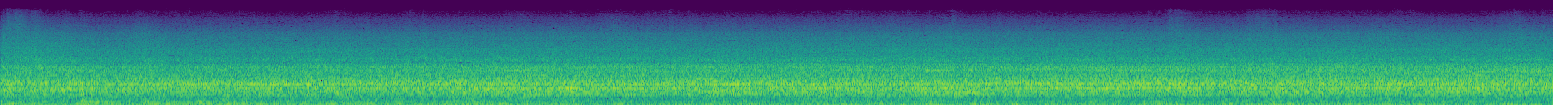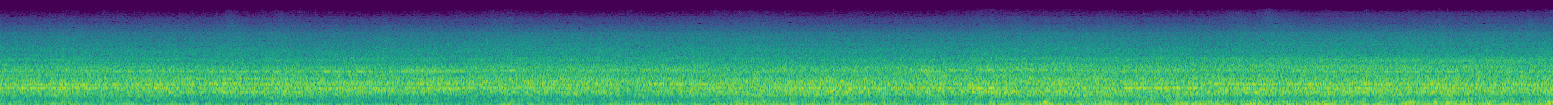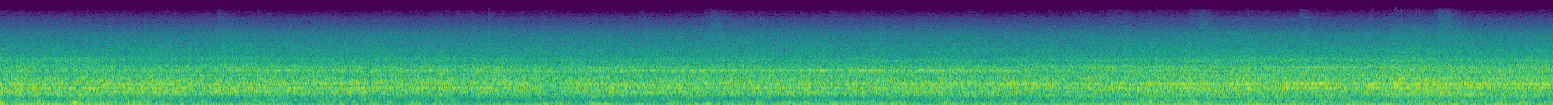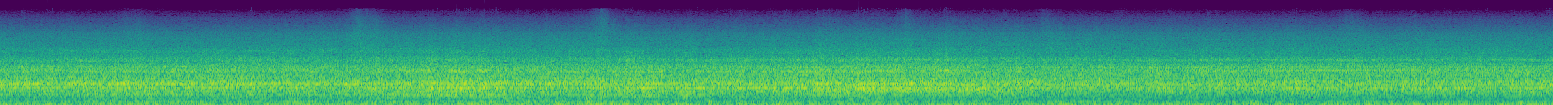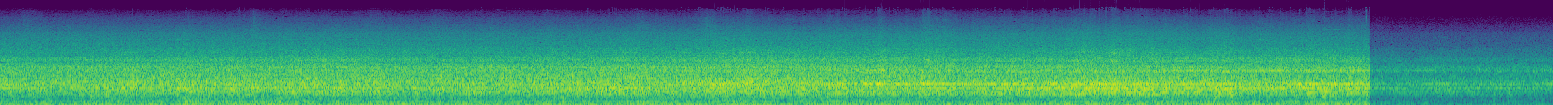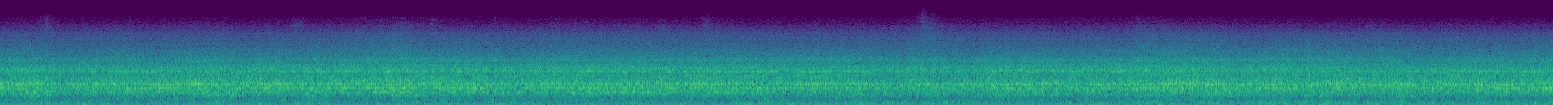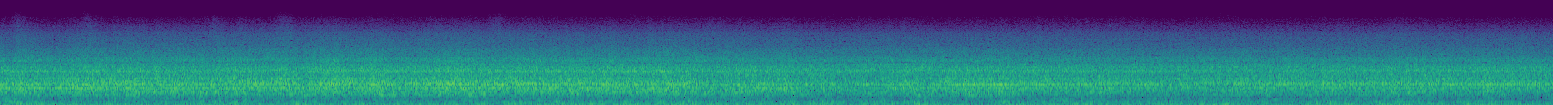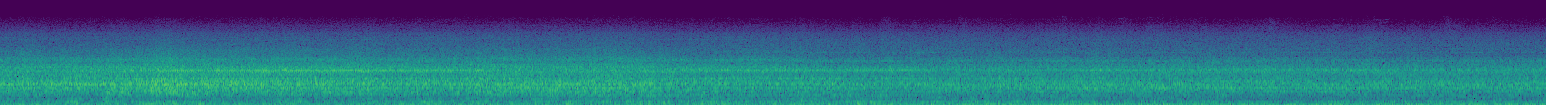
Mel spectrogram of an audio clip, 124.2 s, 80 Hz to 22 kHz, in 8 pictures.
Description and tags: Ambience Train 2
It is taken inside the local train during the journey.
